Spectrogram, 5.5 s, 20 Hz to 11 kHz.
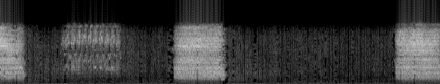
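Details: Barn owl feeding at the nest, 19 September 2019, 05:28; loud rough hisses under a second long alternate with a quieter pulsing one, separated by gaps of up to two seconds.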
